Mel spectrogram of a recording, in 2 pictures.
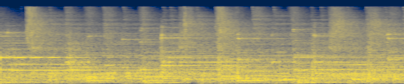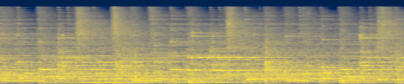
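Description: A live instrumental ensemble plays Latin-style music. Marimbas carry the tune over a pulsing bass line and regular percussion strokes.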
